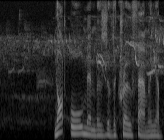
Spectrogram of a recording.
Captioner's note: birds chirping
